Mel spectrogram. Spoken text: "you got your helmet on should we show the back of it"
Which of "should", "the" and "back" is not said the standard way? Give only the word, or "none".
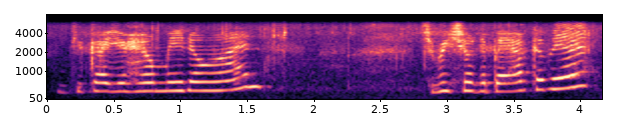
should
